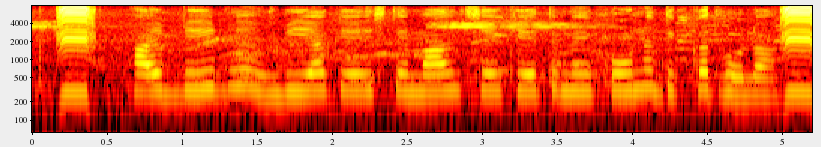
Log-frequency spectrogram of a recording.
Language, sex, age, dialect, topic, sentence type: Bhojpuri, female, 18-24, Northern, agriculture, question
